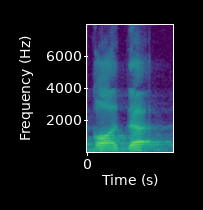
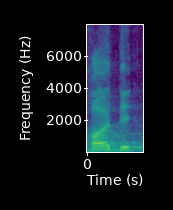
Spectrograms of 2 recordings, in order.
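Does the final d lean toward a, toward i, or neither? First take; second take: a; i. First: The final d leans toward an a vowel. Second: The final d leans toward an i vowel. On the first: "Kalau condong ke fathah kan qada" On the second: "Kalau condong ke kasrah"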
